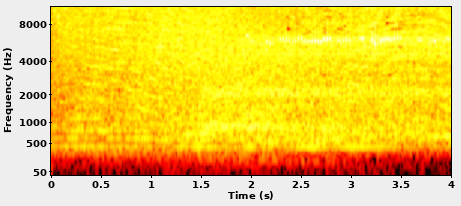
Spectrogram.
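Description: A swelling electronic drone, growing steadily louder, with a steady low hum and a thin high whine that enters about halfway through. It is a build-up leading into the beat of a rap track.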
